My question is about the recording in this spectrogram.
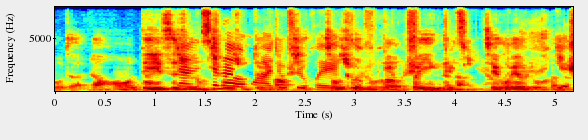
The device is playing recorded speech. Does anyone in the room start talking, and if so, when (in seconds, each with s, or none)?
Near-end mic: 1.0 s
